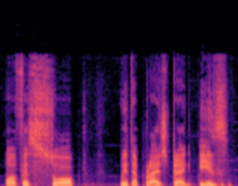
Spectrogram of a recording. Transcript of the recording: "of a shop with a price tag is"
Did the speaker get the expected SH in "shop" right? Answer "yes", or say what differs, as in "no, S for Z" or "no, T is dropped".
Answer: no, S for SH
